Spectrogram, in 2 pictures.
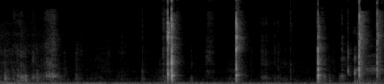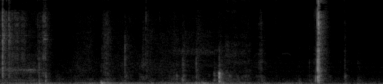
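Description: Small metal brads (split-pin paper fasteners) being pushed through mat board and their prongs spread by hand, giving about eight sharp, irregularly spaced clicks and taps.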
